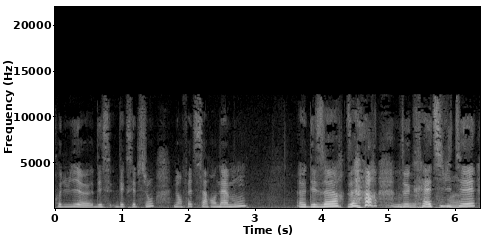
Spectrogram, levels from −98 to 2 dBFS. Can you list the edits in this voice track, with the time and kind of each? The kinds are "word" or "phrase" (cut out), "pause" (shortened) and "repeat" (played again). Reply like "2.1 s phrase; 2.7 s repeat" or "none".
2.3 s word; 4.4 s word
